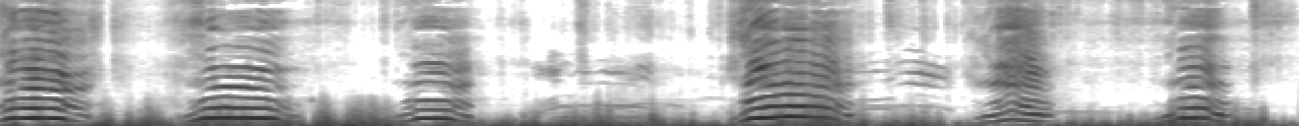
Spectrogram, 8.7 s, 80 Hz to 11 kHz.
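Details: Close-up of a young harp seal pup, 2019: repeated bleating, arched wails, some longer and some clipped short, one ending in a wavering quiver, against strong continuous wind.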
